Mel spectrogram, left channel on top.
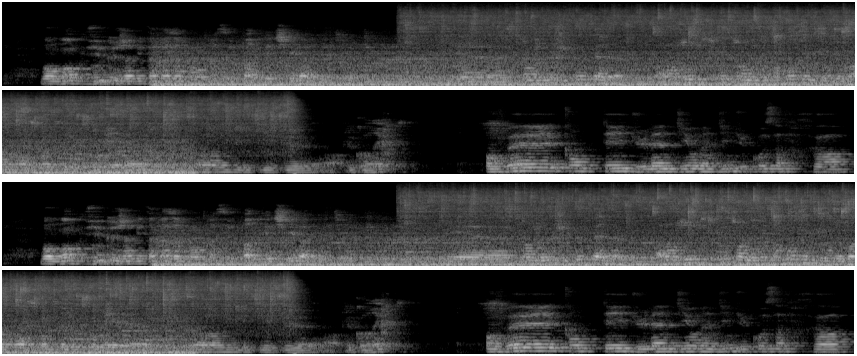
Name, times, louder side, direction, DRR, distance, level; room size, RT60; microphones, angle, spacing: voice 1, 0.4-3.6 4.4-6.3 6.5-12.4 13.3-13.5, right 2 dB, 70° right, -4 dB, 0.6 m, -31 dB
sound 1, 1.5-10.5, equal, 55° left, 0.6 m, -28 dB
Frying (food), 3.9-11.5, right 2 dB, 30° right, 0.7 m, -33 dB
voice 2, 4.5-4.8 11.7-11.9 13.4-16.9, equal, 10° left, -3 dB, 0.5 m, -32 dB
2.2 x 2.1 x 2.8 m, 0.67 s
head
